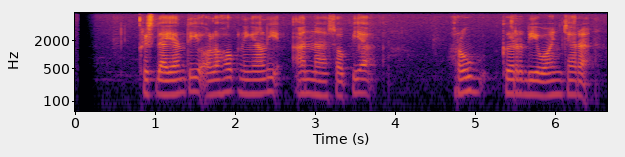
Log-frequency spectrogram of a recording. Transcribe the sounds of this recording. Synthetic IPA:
kɾisdajant̪iɔ̰lɔɦɔk̚niŋalianasopia | rub̚kɨrdiwaɲt͡ʃaɾa̰

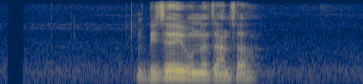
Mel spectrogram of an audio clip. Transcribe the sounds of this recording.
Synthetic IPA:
bid͡zʌjɦunʌd͡zant͡sʰʌ

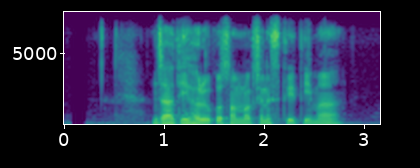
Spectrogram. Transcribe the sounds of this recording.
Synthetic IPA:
d͡zat̪iɦʌɾukosʌmlʌk̚t͡sʰʌnst̪ʰit̪ima

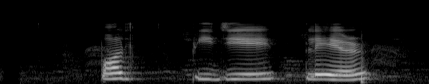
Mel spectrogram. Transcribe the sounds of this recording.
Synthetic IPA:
pɔl | pid͡ʒeplejaɾ

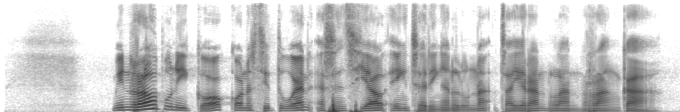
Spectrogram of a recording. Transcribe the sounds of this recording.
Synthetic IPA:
minɾalpunikɔkɔnst̪it̪uɛnɛ̰sɛnsialʔɪŋd̥ʒ̥ä̤ɾiŋanluna̰ʔt͡ʃaiɾanlanraŋka

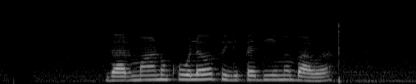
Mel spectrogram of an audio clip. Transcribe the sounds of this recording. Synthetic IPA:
d̪armaːnukuːləʋəpilipæd̪iːməbaʋə

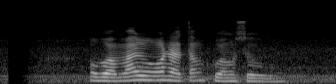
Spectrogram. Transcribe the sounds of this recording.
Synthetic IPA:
ʔobamaluŋɔɖ̥a̤t̪əŋɡ̥ṳaŋz̥ou

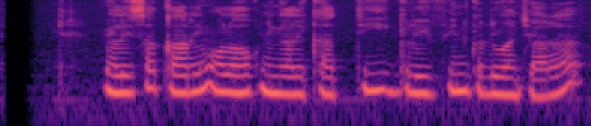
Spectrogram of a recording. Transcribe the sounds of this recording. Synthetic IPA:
mɛlisakaɾɪmɔlɔɦɔk̚niŋɡalikat̪iɡɾifɪnkərduwaɲt͡ʃaɾa

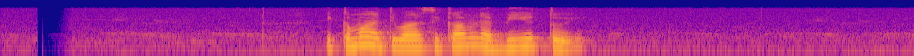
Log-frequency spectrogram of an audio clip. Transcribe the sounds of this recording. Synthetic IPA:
ekəmaːit̪iʋaːsikaːməlæbijut̪ːuʋi

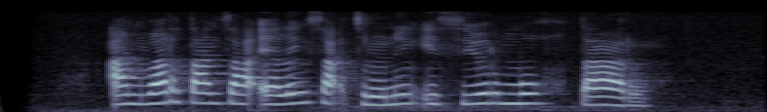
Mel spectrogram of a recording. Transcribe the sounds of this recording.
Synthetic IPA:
ʔanwart̪ant͡ʃaʔelɪŋsa̰ʔd̥ʒ̥ɾo̤nɪŋʔisijʊrmʊχt̪ar

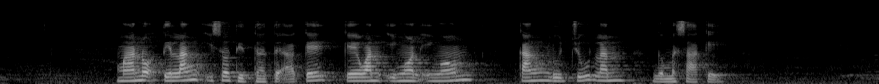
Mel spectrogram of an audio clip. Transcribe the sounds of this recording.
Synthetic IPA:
manoʔt̪ilaŋisɔd̪̥i̤d̪̥ä̤d̪̥e̤ʔakekewaniŋɔnḭŋɔn | kaŋlud̥ʒ̥ulanŋɡəməsa̰ke

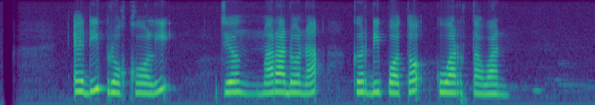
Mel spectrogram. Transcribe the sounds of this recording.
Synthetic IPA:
ʔɛdibɾɔkɔli | d͡ʒɨŋmaɾadona | kɨrdipɔt̪ɔkuwart̪awan

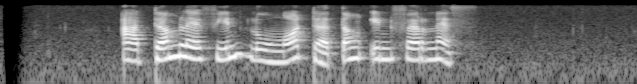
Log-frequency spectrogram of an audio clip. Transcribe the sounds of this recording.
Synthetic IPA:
ʔaɖ̥a̤mlefinluŋɔɖ̥ä̤t̪əŋinfɛrnɛs

